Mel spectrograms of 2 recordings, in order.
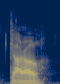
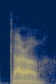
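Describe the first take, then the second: No difference in how they are said.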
